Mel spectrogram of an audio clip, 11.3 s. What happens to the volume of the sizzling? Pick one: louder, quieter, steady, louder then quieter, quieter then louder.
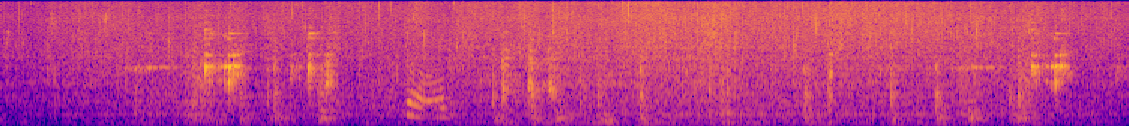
louder.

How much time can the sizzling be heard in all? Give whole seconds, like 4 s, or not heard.
11 s.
